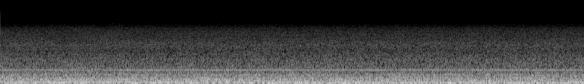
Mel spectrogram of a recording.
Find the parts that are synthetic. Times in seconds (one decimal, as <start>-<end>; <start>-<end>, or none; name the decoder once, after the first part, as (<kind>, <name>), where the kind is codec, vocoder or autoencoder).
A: 0.6-1.3 (codec, SNAC)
